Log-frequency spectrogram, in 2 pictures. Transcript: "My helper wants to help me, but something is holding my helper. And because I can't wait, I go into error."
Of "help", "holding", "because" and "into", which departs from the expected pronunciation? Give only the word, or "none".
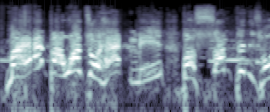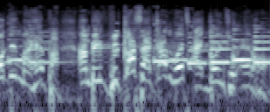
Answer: because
